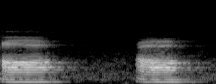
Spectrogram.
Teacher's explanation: तो हमारी जीभ पीछे से, यानी जीभ का जो पीछे का हिस्सा होता है वहाँ से आवाज़ निकल रही है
